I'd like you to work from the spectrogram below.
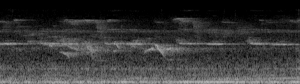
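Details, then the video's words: Eurasian golden oriole song in May woodland, 2021, Nikon Coolpix P1000. Several swooping, fluty notes dip and rise mid-range. A thin, steady high tone runs throughout, with a low constant hum beneath. "Il canto del rigogolo (Oriolus oriolus) nei boschi"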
